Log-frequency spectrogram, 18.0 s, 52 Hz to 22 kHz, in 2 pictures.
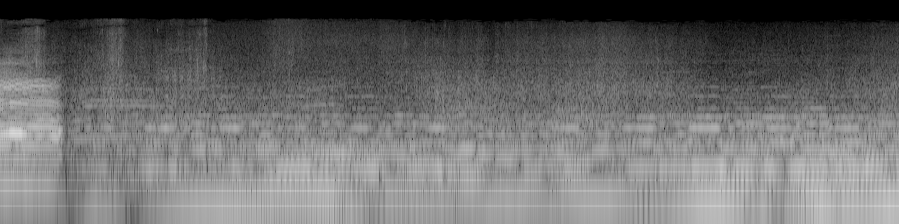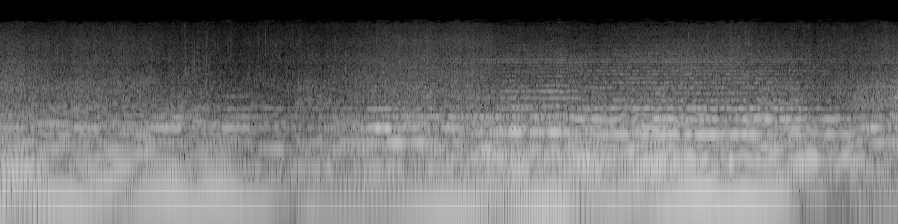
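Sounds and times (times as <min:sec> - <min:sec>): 
sheep bleating on tidal salt meadows: 0:00.0 - 0:01.5
soft wash of wind or surf: 0:00.0 - 0:17.9.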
